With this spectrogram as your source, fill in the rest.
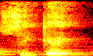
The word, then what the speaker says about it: psique: polis y la palabra sujé, o psique, que es como la pronunciamos acá, o psique, que es mente, alma, para ser más platónicos.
